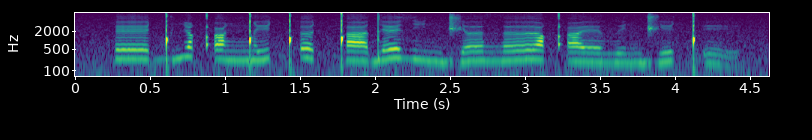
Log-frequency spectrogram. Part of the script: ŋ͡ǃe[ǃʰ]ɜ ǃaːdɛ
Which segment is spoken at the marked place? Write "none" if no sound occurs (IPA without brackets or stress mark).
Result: ǃʼ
